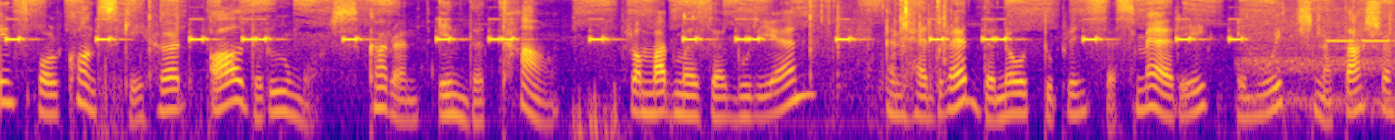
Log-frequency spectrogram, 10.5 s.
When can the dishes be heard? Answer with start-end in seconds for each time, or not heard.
not heard.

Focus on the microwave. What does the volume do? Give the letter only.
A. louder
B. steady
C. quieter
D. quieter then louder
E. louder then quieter
B.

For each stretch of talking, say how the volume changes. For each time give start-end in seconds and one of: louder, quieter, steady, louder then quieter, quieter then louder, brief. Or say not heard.
0.0-10.4 steady.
